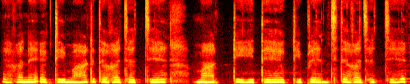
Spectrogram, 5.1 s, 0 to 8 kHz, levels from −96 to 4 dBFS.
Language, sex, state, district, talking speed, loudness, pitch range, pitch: Bengali, female, Assam, Hailakandi, 115 wpm, -14 LUFS, 205-220 Hz, 210 Hz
